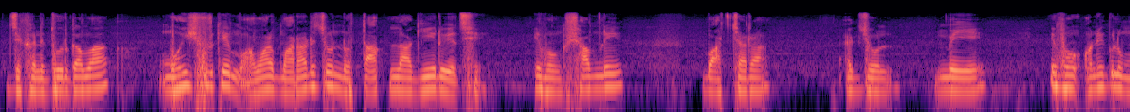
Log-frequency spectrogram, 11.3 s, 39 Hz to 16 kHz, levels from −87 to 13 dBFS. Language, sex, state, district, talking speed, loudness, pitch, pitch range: Bengali, male, West Bengal, Jalpaiguri, 85 wpm, -17 LUFS, 130 Hz, 120-145 Hz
